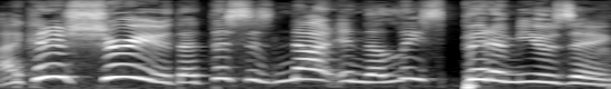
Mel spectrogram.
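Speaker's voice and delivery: expressive, proper-sounding yelled outburst with plenty of inflection. Sharing a favorite line from the guy in the subway: retelling a yelled-out line. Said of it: "And he just yells out".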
